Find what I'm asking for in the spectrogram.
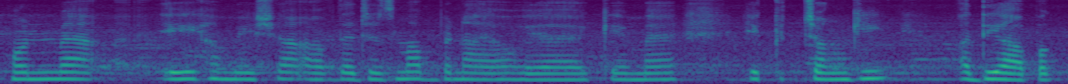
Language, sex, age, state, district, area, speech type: Punjabi, female, 18-30, Punjab, Muktsar, urban, spontaneous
